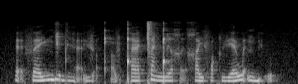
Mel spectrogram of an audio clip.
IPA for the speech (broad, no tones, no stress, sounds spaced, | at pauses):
ɛ̰ f ɛ j ŋ ɡ i dʱ æ̰ vʲ ṵ qʼ ṵ v ǃ æ ǀ æ ŋ͡ǃ i χ ḭ χ ɛ j f ɑ q vʲ æ w ɛ̰ ŋ bʲ ṵ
